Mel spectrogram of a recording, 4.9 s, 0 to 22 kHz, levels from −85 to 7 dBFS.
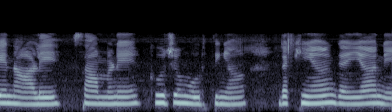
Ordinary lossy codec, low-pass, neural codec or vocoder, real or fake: none; 7.2 kHz; none; real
